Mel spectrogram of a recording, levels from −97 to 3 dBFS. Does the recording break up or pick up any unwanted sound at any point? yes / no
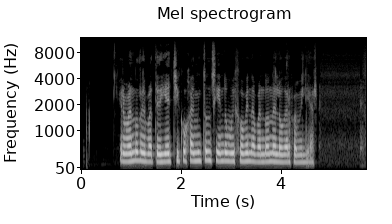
no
